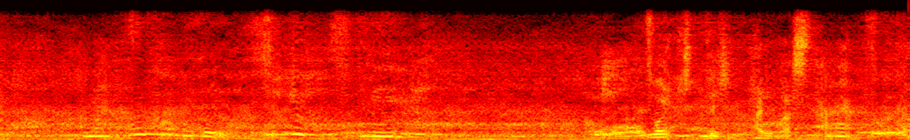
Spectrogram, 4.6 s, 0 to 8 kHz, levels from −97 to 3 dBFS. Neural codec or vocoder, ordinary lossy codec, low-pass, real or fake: codec, 16 kHz, 2 kbps, FreqCodec, larger model; none; 7.2 kHz; fake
